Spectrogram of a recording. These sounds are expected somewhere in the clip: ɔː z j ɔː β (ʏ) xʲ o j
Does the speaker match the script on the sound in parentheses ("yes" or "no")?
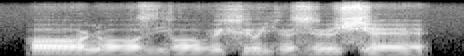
yes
